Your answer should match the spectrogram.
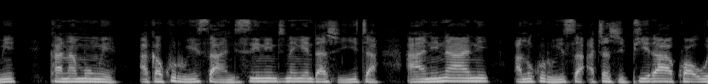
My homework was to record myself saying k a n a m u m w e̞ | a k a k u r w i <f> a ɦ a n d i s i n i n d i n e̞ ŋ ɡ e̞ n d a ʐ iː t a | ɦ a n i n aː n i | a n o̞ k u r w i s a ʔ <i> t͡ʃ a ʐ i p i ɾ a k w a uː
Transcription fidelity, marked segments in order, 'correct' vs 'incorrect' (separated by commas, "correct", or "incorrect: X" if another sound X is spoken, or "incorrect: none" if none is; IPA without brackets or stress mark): incorrect: s, incorrect: a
